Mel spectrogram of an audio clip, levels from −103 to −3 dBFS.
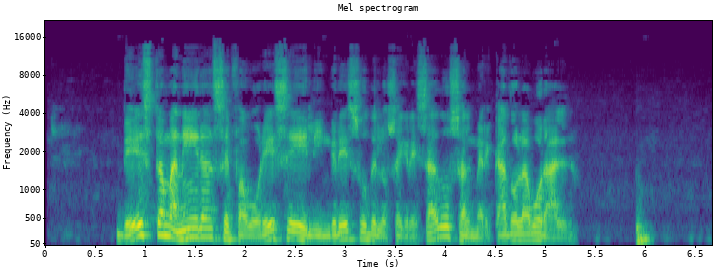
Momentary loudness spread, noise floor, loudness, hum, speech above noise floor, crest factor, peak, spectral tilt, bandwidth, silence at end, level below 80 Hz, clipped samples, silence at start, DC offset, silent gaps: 15 LU; -62 dBFS; -19 LUFS; none; 44 dB; 18 dB; -2 dBFS; -5 dB/octave; 14.5 kHz; 0.6 s; -52 dBFS; under 0.1%; 0.75 s; under 0.1%; none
